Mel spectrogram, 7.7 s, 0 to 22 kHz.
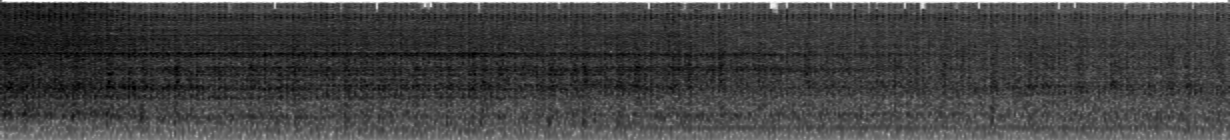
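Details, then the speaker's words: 2013 VW Jetta TDI diesel at cold-start idle, hood open: loose, uneven clatter roughly three beats a second over steady idle; owner checking for dual-mass flywheel issues, car drives smoothly, cause unconfirmed. "A cold start to listen for the noise."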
